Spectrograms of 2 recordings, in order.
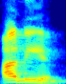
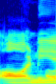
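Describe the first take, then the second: First: The word begins with an 'uh' vowel. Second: The word begins with an 'oh' vowel. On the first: The speaker calls it right. "It's actually അനിയൻ" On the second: The speaker calls it wrong. "ഓണിയൻ എന്ന് പറയും"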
